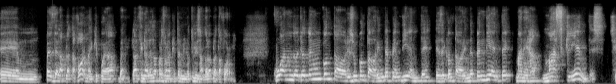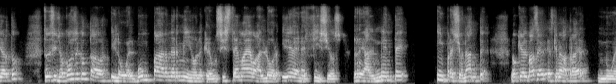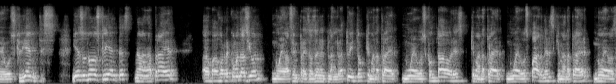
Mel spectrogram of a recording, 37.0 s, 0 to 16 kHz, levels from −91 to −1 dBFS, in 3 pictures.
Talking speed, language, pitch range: 170 wpm, Spanish, 120-175 Hz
